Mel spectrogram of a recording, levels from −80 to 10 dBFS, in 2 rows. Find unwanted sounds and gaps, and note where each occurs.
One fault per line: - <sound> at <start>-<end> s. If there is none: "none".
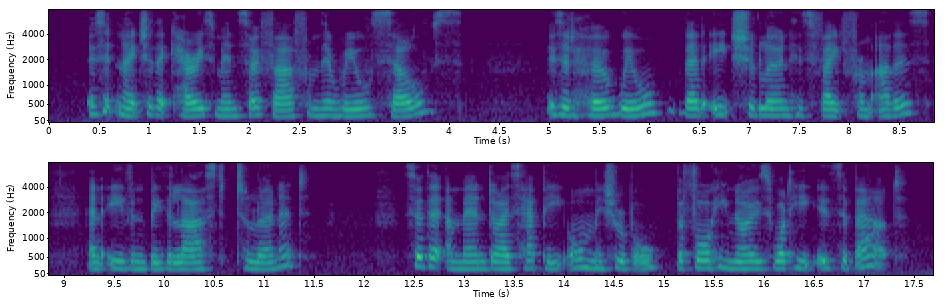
none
